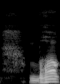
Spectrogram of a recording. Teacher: भ का उच्चारण स्थान है ओष्ठ। ओष्ठ यानी कि ओठ।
